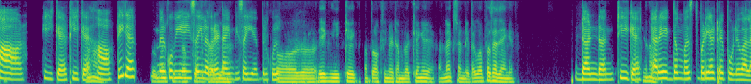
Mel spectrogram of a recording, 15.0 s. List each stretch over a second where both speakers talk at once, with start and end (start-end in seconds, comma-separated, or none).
3.2-4.6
